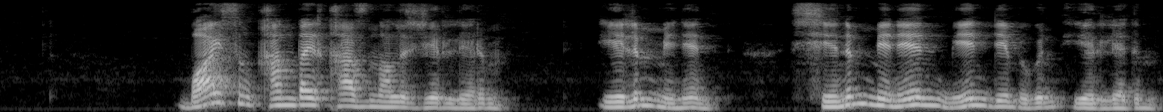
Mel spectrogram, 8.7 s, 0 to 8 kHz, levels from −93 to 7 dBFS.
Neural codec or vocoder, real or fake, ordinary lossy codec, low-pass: vocoder, 44.1 kHz, 128 mel bands every 512 samples, BigVGAN v2; fake; none; 7.2 kHz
